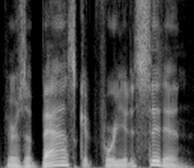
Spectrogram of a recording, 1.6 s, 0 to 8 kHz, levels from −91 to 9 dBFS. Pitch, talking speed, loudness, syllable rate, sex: 110 Hz, 295 wpm, -18 LUFS, 6.7 syllables/s, male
